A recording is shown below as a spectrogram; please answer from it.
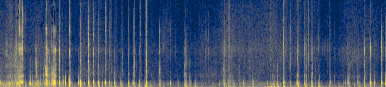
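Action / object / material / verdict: scrape / leather zipper pencil case / leather / none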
